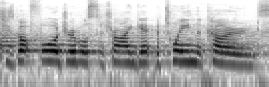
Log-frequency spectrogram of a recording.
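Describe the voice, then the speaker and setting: Audible room echo surrounds a woman's voice. She speaks at a high pitch and a moderate pace. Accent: Australian. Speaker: basketball coach. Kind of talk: coaching clinic demonstration. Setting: basketball court with live audience. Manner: loud.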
